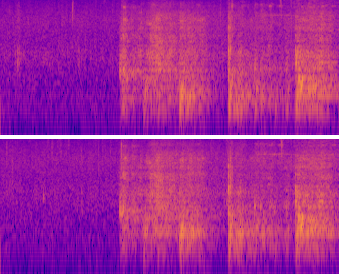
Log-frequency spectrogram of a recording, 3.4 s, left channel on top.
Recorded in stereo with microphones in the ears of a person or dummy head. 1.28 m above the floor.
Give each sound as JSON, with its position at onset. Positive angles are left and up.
{"t": 1.2, "sound": "dishes clattering", "side_deg": -15, "distance_m": 4.5}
